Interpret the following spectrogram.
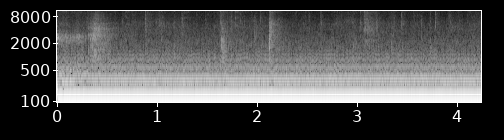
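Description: Loud, steady electrical mains hum at 50 Hz with its overtones, carried by the microphone and sound system's audio chain, with a few faint ticks.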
